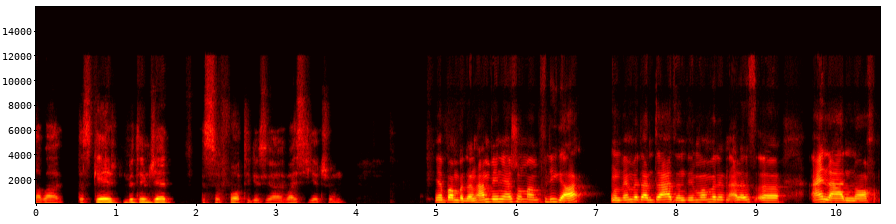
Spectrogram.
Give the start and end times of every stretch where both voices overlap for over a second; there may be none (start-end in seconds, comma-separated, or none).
none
